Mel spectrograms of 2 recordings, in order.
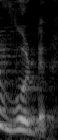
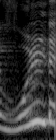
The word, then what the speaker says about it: would: अगला शब्द है वुड, WOULD, पढ़ते हैं इसको वुड। यहां पर भी शुड की तरह एल जो है वो साइलेंट रहेगा और ये वुल्ड नहीं पढ़ा करके इसको वुड पढ़ा जाएगा, क्योंकि यहां पर भी एल क्या है?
